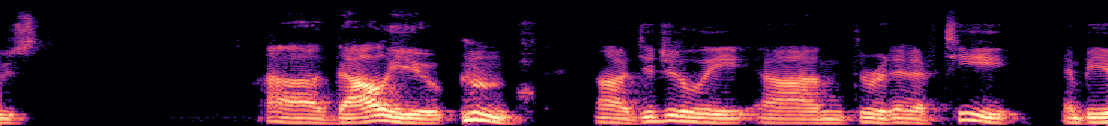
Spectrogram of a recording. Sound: cough

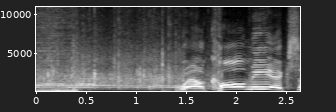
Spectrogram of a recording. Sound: cheers and applause

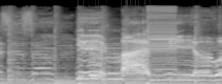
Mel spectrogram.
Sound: buzzer

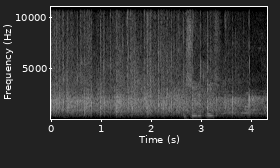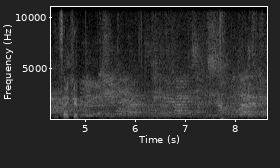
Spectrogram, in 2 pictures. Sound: applause

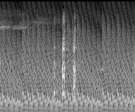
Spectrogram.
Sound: music restarts; laughing

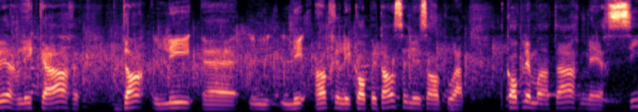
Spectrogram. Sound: applause

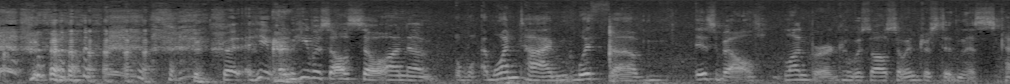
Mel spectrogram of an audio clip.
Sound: laughter

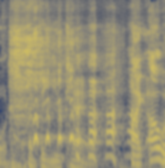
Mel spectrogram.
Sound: laughs

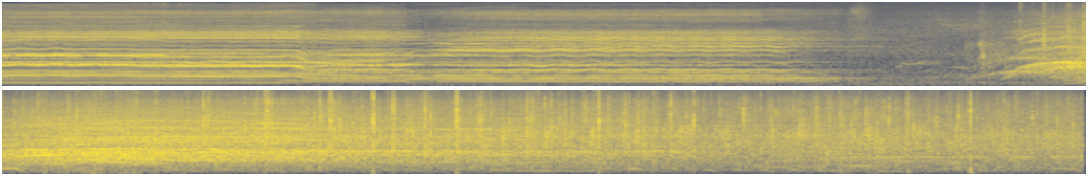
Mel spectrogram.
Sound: applause

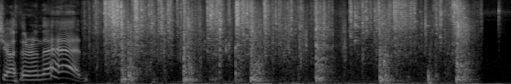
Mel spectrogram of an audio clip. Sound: sword thumping

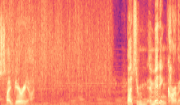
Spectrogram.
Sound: fire crackling

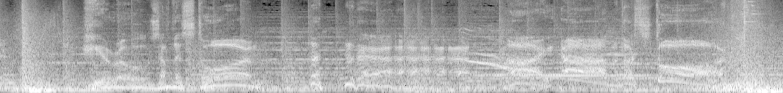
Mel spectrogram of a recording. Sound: giggle

